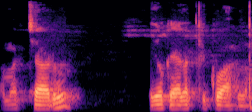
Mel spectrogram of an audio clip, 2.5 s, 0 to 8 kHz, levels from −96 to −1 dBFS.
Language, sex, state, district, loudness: Telugu, male, Andhra Pradesh, Anantapur, -23 LUFS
